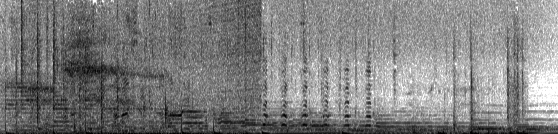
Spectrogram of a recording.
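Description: Horses with riders in a training session clip-clop at close range, hooves thudding in an irregular rhythm, with a whinny and some talk and birds in the background.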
